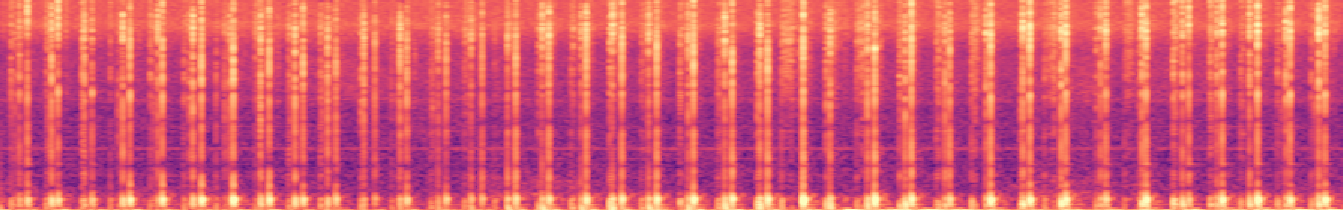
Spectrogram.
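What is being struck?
Hardcover book with paper dust jacket.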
